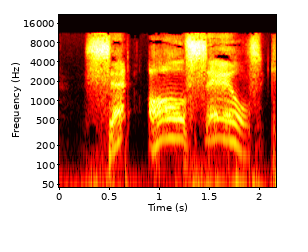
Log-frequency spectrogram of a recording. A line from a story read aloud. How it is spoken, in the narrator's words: Kidd cried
